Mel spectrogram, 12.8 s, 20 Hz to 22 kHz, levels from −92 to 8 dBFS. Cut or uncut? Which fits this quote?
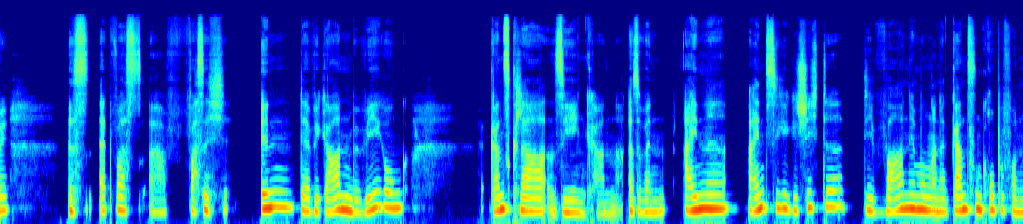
uncut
